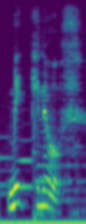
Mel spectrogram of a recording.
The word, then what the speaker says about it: Mekanos: Mekanos! Yes, that's how you pronounce it.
